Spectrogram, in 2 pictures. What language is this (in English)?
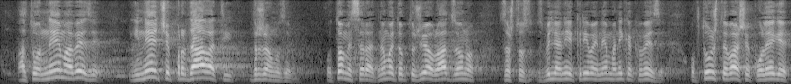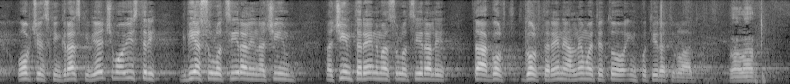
Croatian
